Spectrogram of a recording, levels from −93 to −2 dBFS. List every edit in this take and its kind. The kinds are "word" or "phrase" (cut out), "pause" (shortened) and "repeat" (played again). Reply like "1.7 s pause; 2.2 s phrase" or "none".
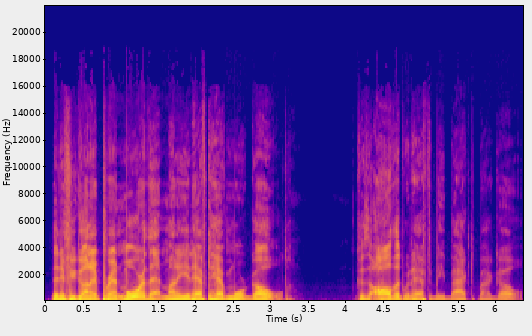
4.8 s word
